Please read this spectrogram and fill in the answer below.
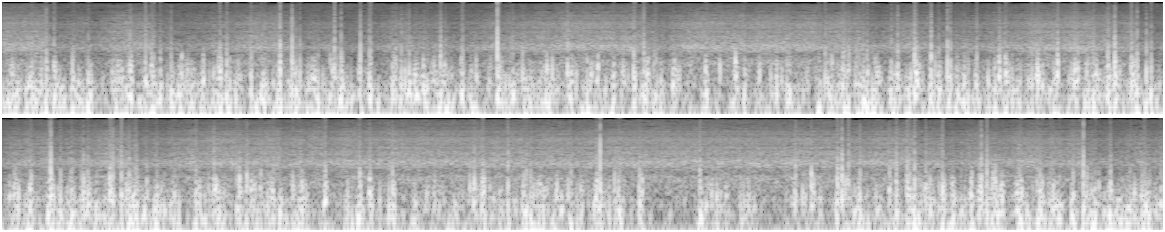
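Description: Loud, uneven rumbling of wind buffeting the microphone, with no tones or voices in it.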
